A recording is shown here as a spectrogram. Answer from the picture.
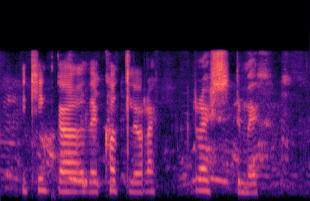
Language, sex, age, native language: Icelandic, female, 13, Icelandic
